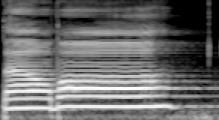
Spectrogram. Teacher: Huruf ro dibunyikan secara tafkhim karena ro-nya berbaris di atas, bacanya tebal, pangkal lidah angkat.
